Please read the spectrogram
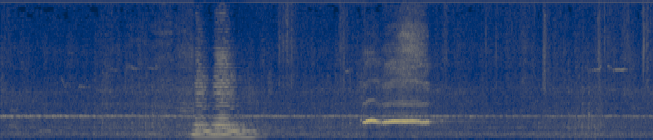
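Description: A small diesel shunting locomotive's horn gives one short blast about two seconds in, over the steady sound of its diesel engine running. About a second and a half later a single higher, shriller whistle note sounds briefly.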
